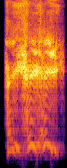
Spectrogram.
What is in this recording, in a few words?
radio bot under fire friendly; fbihrt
